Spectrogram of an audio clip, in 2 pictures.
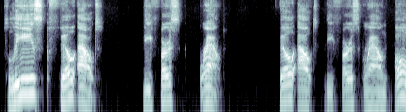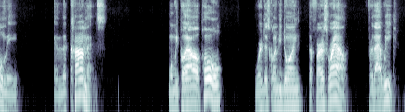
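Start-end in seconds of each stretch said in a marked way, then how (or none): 0.2-10.3 slightly slowed, careful, clear delivery. Speaker repeating an instruction to viewers to make sure it's clear, a little slower. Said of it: "I'm gonna say it a little bit slower".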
